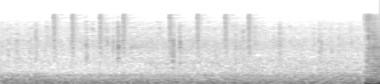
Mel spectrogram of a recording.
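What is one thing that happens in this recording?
Armored footsteps clank quickly on stone.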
